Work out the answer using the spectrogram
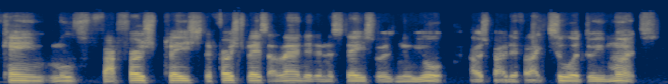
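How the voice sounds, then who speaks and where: A man's voice: deep voice, level tone, normal speed, darkish tone, dry recording. A man in his twenties with a Jamaican accent, a musician chatting casually as a guest on an interview show. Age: 20s. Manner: laid-back, slangy, laughs often.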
